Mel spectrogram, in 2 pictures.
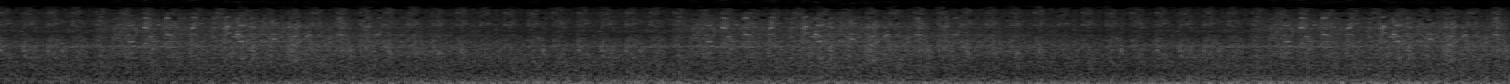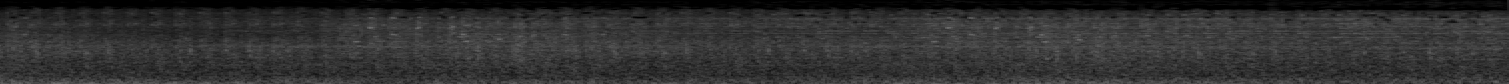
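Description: A magical energy swirls with a steady, low roaring hum.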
